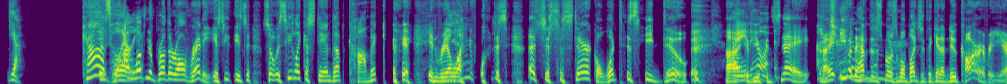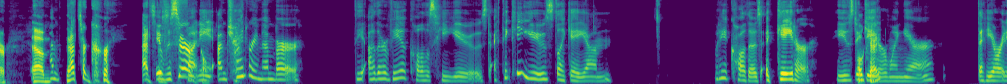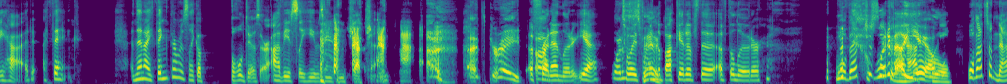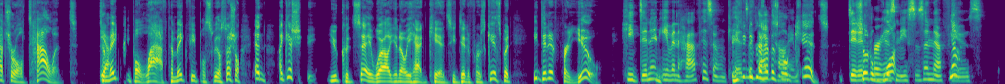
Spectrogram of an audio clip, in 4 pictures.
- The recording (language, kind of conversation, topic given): English, unstructured, Can you share a favorite holiday memory from your childhood?
- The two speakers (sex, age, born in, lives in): female, 50-54, United States, United States; male, 65-69, United States, United States
- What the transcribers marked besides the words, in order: chuckle; tapping; laughing while speaking: "life? What is, that's just hysterical. What does he do?"; laughing while speaking: "great that's hysterical"; tsk; laugh; laugh; stressed: "you"; other background noise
